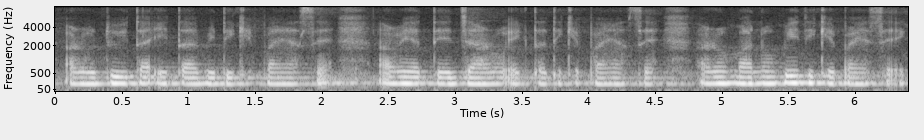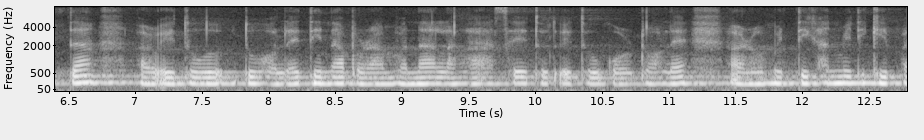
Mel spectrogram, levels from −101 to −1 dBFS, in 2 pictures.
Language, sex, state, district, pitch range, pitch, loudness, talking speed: Nagamese, female, Nagaland, Dimapur, 180-190 Hz, 185 Hz, -15 LUFS, 185 wpm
